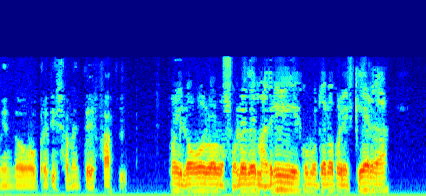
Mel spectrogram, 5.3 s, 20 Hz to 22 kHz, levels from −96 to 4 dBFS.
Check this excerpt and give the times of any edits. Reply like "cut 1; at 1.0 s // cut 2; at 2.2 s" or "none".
cut 1; at 2.1 s // cut 2; at 3.8 s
